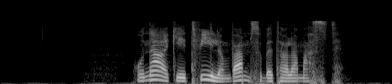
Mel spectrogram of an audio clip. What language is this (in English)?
Norwegian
